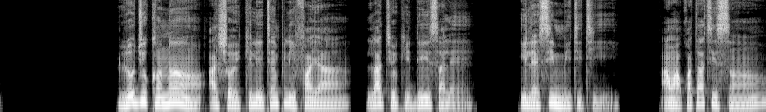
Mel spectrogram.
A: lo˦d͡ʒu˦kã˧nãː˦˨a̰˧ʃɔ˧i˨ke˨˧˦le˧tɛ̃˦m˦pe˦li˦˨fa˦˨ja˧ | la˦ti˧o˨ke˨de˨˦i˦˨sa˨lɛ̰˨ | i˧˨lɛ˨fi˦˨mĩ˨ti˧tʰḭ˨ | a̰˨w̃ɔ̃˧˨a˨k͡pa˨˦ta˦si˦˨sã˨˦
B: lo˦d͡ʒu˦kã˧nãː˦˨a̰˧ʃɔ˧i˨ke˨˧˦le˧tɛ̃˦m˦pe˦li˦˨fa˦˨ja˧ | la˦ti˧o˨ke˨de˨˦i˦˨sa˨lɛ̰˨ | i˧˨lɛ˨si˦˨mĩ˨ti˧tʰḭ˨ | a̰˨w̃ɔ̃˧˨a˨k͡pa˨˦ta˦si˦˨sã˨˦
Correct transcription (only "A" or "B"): B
